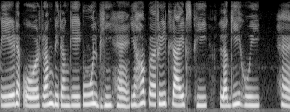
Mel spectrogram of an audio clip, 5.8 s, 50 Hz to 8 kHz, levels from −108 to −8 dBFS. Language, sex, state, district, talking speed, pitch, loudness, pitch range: Hindi, female, Uttar Pradesh, Jalaun, 155 wpm, 235 Hz, -22 LUFS, 225-255 Hz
